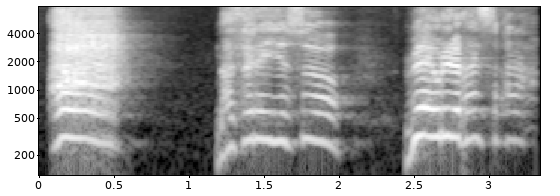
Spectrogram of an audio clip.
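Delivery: shouting high and loud. Shown as a demonstration. Possessed man shouting at Jesus, loud yell. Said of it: "큰 소리로".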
